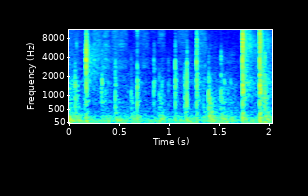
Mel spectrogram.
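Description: Chalk writing on a blackboard: a run of short taps and light scrapes as the letters are formed, with one sharper tap near the end.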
